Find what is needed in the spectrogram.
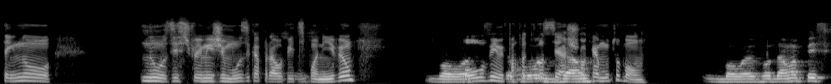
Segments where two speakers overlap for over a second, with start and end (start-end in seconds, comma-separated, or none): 4.6-6.0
